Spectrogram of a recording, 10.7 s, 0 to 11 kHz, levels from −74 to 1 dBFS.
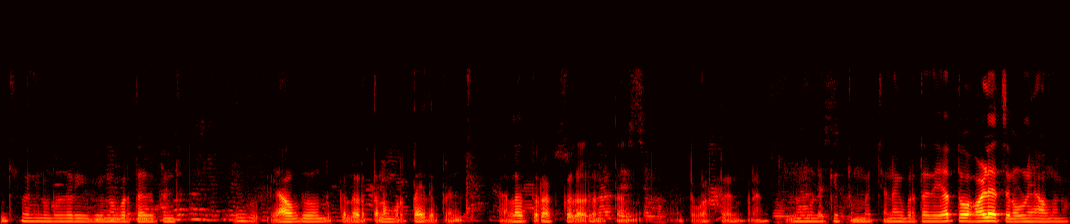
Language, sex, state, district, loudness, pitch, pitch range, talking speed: Kannada, male, Karnataka, Bijapur, -32 LUFS, 150 Hz, 145-165 Hz, 145 wpm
